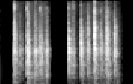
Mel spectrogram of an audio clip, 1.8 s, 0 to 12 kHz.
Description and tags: Buttons multiple 1
Pressing buttons plastic ones in a studio atmosphere with a Zoom H6.
button, button-click, buttons, click, game, plastic, press, push, sfx, sound, switch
